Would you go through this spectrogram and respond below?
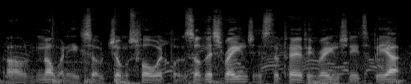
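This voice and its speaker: Low, flat-voiced stuffy man. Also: fast talker, crowd noise. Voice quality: nasal. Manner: rambling, many ums and restarts. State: stuffy nose from a cold. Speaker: gaming commentator. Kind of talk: casual gameplay commentary.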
